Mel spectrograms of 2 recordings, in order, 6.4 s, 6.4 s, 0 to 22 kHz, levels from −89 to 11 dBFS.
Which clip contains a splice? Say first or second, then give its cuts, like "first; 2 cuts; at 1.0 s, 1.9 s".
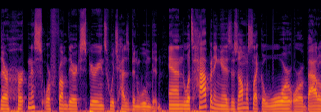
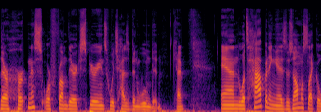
first; 1 cut; at 3.4 s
